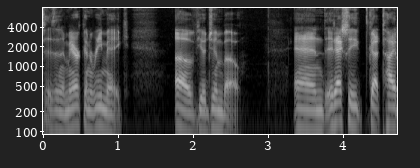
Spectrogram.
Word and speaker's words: Yojimbo: film uh titled yo is it Yojimbo it's Yojimbo yeah Yojimbo means body y Jimbo this The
